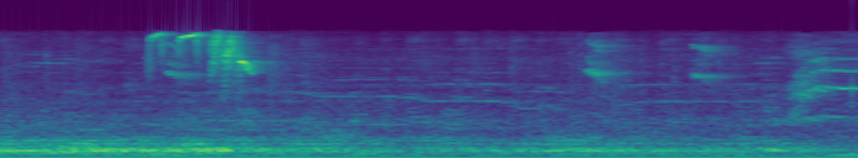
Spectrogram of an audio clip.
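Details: A cinereous tit, recorded from below, gives a burst of high, scratchy twittering, then a few sharper chirps and a brief warbled phrase, over a steady low hum.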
